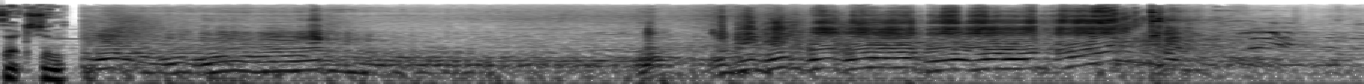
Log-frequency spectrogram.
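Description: Motorcycle engines rev loudly and roar nearby.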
